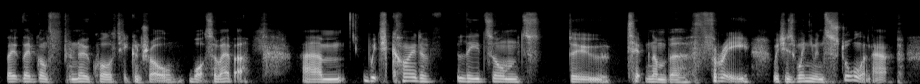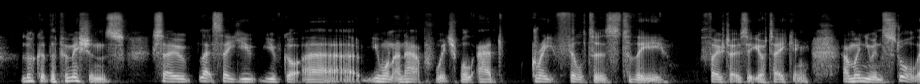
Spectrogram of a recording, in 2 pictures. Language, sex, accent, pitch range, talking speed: English, male, British, 120-150 Hz, 175 wpm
